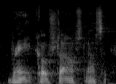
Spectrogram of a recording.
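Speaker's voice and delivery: normal talking voice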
